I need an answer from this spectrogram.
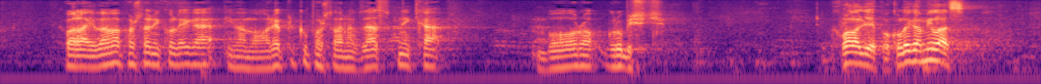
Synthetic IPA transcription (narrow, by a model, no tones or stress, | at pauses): xʋaːlaiʋamapo̞ʃt̪oaniko̞leːɡaimaːmoɾe̞plikupo̞ʃt̪oʋanoɡzaːst̪u̥pnikʰa | boːɾo̞ɡɾubiʃi̥t͡ɕ | xʋaːlˠaʎeːpokoleːɡamilas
